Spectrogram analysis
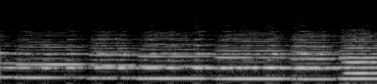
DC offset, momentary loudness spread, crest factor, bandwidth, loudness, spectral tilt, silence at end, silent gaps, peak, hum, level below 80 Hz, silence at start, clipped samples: under 0.1%; 5 LU; 12 dB; 8.4 kHz; -23 LUFS; -4.5 dB/octave; 0 s; none; -10 dBFS; none; -62 dBFS; 0 s; under 0.1%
